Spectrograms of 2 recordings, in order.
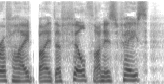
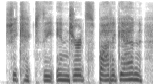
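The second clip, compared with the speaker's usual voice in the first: plain reading voice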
